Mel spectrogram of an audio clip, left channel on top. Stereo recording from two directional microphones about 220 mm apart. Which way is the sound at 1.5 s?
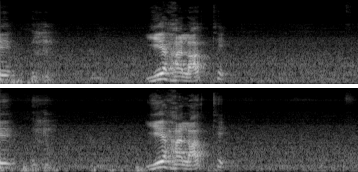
15° right (ahead or behind).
